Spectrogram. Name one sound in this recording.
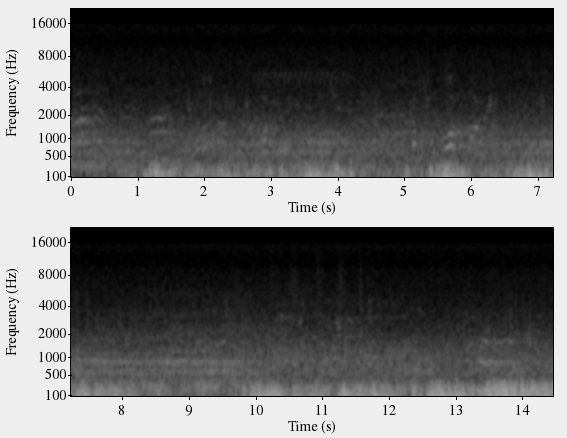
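Wind blows in low gusts outdoors.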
